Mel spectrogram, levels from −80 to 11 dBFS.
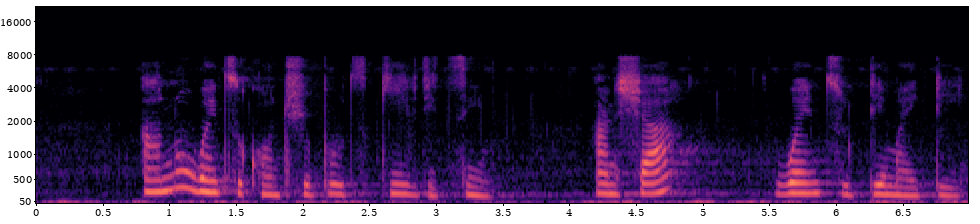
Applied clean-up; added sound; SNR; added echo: none; Boiling; 20 dB; reverberation time 0.6 s.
